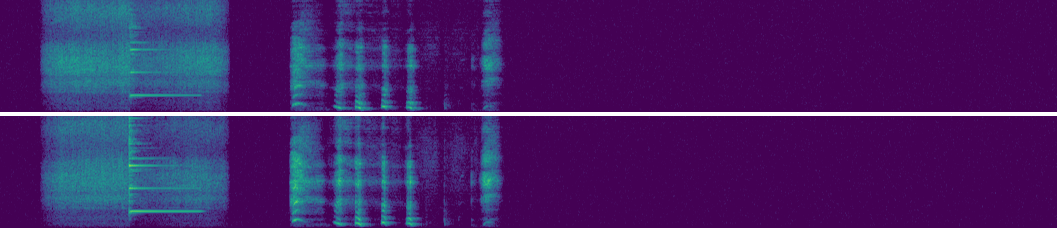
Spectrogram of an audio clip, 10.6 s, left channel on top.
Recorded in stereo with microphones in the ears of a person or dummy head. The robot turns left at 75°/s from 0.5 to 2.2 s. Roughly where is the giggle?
Right.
